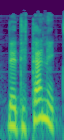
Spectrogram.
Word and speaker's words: Titanic: The Titanic sank in 1912. – Good, but we pronounce it the Titanic.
